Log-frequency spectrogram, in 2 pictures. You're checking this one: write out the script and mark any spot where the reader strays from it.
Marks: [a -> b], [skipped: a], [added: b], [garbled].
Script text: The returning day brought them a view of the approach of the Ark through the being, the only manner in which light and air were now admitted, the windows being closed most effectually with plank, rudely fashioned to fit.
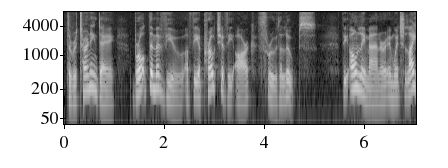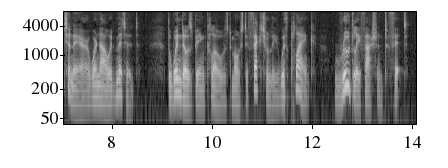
The returning day brought them a view of the approach of the Ark through the [being, -> loops] the only manner in which light and air were now admitted, the windows being closed most effectually with plank, rudely fashioned to fit.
